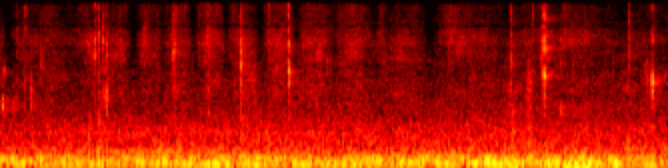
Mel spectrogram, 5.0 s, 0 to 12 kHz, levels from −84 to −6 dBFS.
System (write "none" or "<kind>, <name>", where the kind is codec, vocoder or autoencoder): vocoder, Vocos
